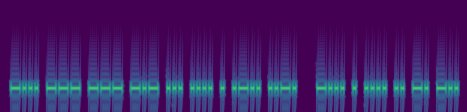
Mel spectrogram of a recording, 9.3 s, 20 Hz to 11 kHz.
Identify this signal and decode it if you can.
Morse code, heard as a keyed tone, about 20 wpm, 610 Hz. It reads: BOOKSHELF BEHIND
